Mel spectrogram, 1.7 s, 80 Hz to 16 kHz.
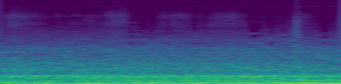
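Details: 2008 Audi S8 (D3) on new Conti tires driving at speed: low, even road rumble, rear silent with no growl; front right wheel bearing later suspected as the source of front road noise.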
